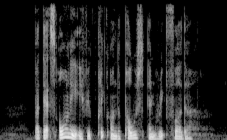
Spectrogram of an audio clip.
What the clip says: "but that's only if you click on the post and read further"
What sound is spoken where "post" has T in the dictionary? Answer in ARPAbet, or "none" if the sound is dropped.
T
